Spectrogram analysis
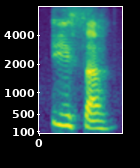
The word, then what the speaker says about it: Issa: So in this, how do you say her name? Is it Issa or Isa? Issa.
